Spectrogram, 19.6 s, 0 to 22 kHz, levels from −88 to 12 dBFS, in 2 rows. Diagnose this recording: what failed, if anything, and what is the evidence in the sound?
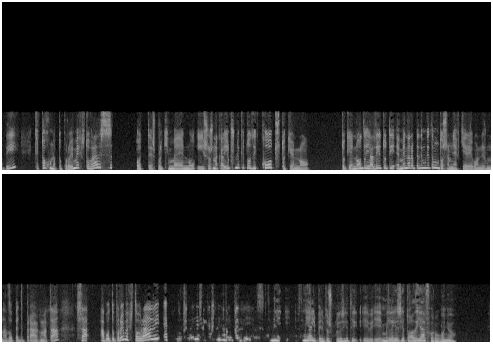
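The input path most likely lost its signal for about half a second, through a disconnected device, failed link or stray mute, while the recorder kept writing silence. The result is an audio dropout to silence from 2.19 to 2.69 s. The speech cuts off mid-flow and returns abruptly, and the gap in between is silence with no room tone at all. Whatever was said during that half second is simply gone.

The call processing stage is the likely source of the other side's voice leaking through. The far end played on the talker's loudspeaker, and the echo canceller failed to remove all of it from the microphone. Scraps of a second voice appear at 12.68–12.92, 13.53–13.69, 14.09–14.30, 15.05–15.32 and 15.81–15.86 s. They sit about 25, 20, 25, 15 and 25 dB below the speech, so the 15.05 s fragment is the most audible one.

Speech is suppressed in double talk, and the cause again points to the echo canceller. 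With both sides talking at once, it could not separate the local talker from the loudspeaker echo, so it turned everything down. From 12.98 to 15.82 s, spanning roughly three seconds of overlap, the talker's voice dips, at worst falling by around 25 dB. Within the call's microphone processing, the band tops out at 8 kHz.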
